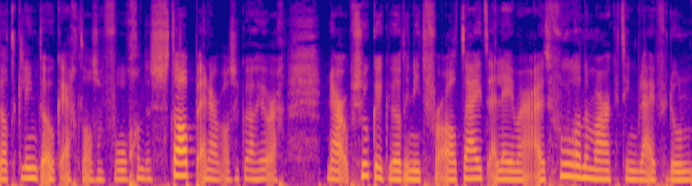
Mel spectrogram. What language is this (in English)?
Dutch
